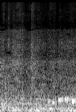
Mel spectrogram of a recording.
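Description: Pigeons on a rooftop in Multan give a short, soft, low coo that swells near the end, close by over a steady outdoor murmur.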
